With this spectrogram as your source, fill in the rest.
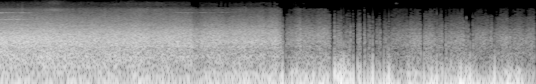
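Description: Loud, blustery wind buffets the microphone near London Heathrow airport, a dense roar that eases into choppier gusts over low traffic-like rumble, with no voices.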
